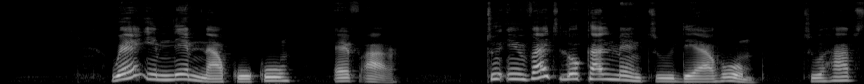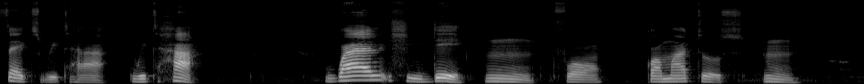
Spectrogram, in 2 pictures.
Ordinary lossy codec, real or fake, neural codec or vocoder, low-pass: none; real; none; none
